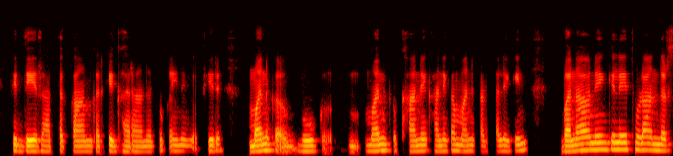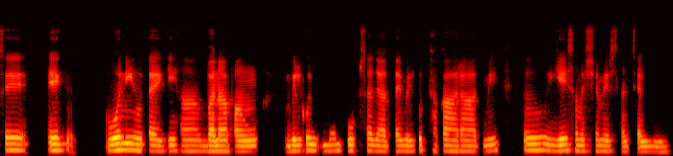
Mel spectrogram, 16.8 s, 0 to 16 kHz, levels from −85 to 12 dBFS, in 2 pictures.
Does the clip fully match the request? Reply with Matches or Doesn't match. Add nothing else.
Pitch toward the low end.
Matches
